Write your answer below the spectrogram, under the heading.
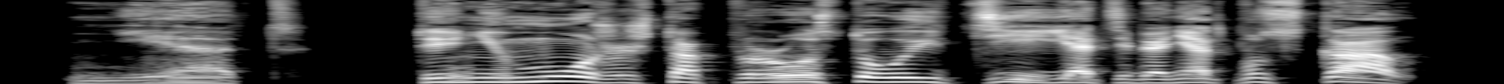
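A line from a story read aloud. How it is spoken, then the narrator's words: Fading angry growl. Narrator (Russian): рычал темный, но его злобный рык начал постепенно отдаляться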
